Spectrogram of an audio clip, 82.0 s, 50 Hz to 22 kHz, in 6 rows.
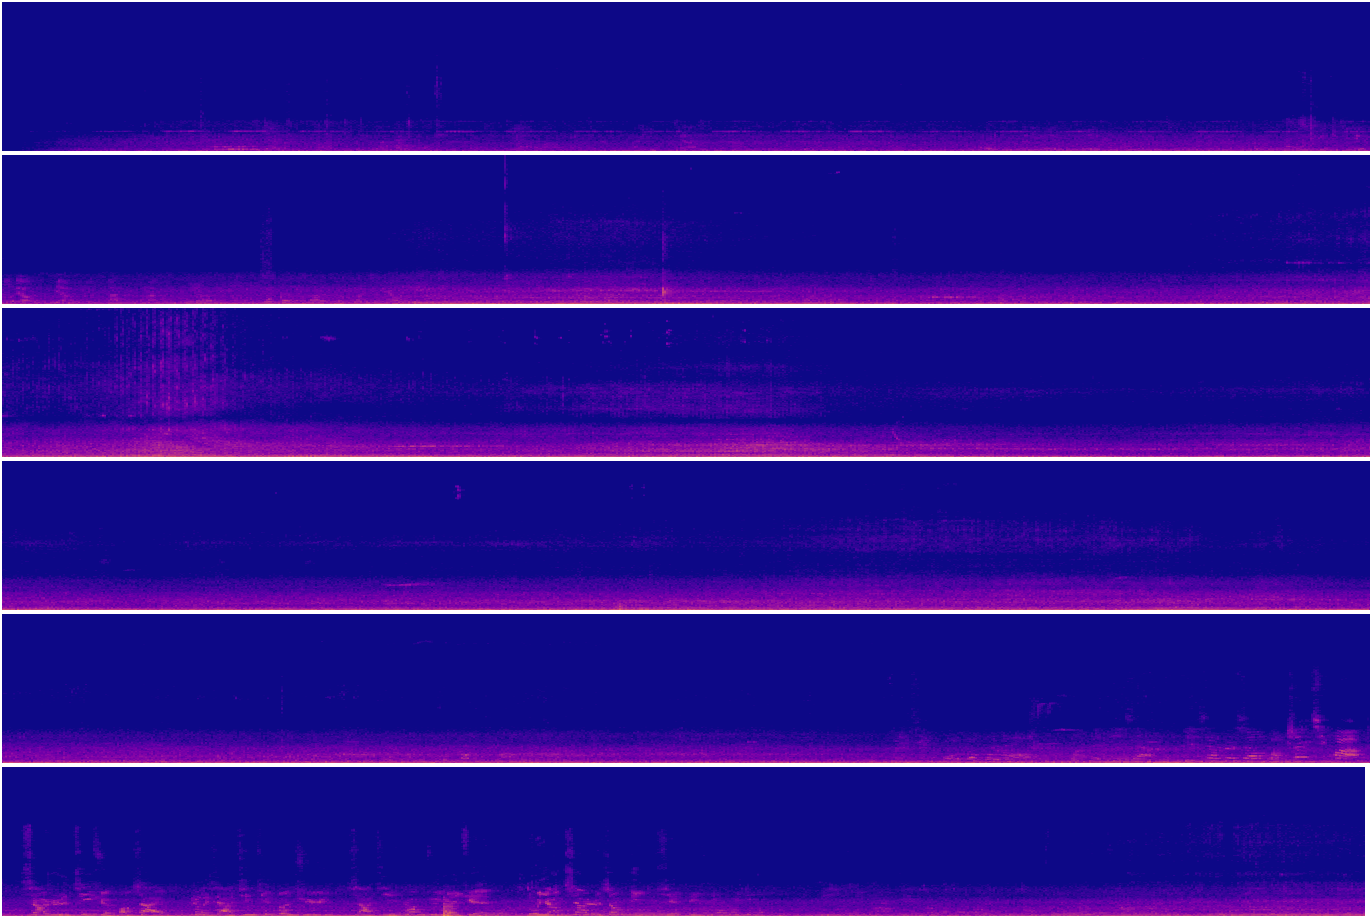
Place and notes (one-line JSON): {"title": "Gongzheng Rd., Luodong Township - walking on the Road", "date": "2014-07-28 08:49:00", "description": "walking on the Road, Various shops voices, Traffic Sound", "latitude": "24.68", "longitude": "121.77", "altitude": "17", "timezone": "Asia/Taipei"}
